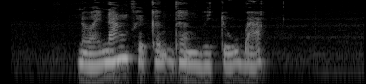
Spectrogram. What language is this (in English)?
Vietnamese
